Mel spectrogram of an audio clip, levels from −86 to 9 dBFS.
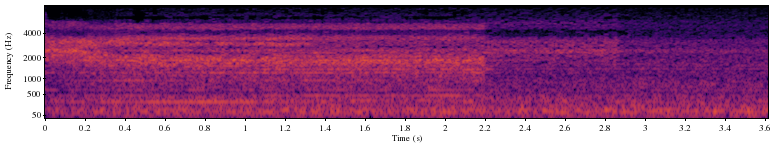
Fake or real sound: real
